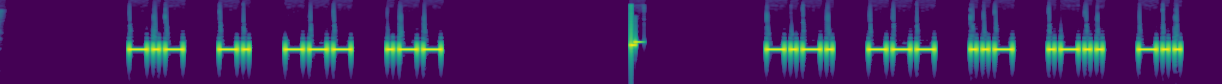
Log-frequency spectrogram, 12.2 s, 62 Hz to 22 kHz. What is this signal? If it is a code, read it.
Morse code, heard as a keyed tone, about 20 wpm, spaced as for 14 wpm, 700 Hz. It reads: KNOW COULD
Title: 2x Character Spacing - Top 100 Words - 20wpm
